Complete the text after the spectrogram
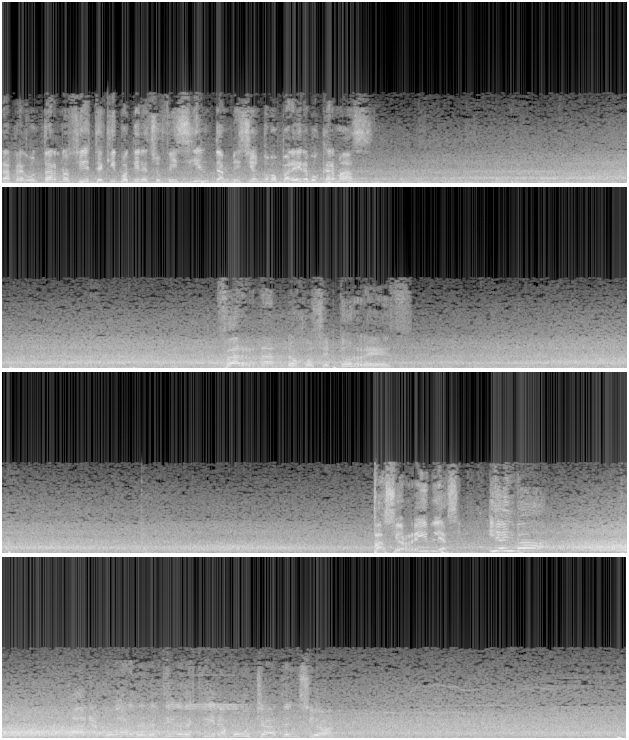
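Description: A large crowd cheers steadily in a stadium, swelling louder now and then.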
